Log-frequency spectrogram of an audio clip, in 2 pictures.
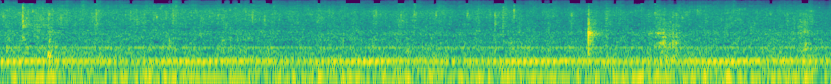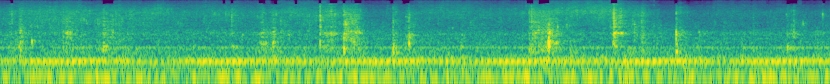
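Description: Ground masala paste sautéing in oil with cinnamon and cloves in a pan, a close continuous sizzle with stirring clinks and spatters over a steady low hum, no speech.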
